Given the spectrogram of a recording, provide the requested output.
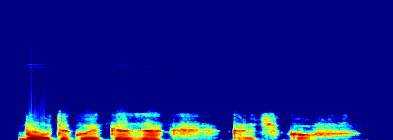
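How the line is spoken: Gentle reply. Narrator (Russian): мягко ответила она

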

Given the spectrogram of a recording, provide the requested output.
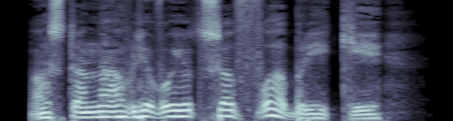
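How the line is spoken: Whispered. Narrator (Russian): прошептал

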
